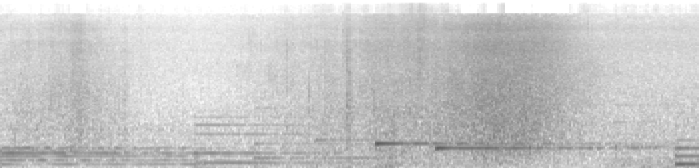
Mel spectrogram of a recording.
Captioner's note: gentle music continues; waves crashing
